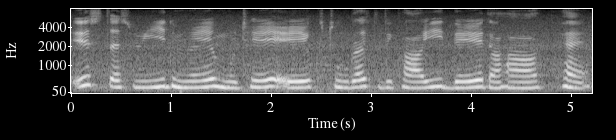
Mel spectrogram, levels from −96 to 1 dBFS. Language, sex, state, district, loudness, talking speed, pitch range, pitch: Hindi, female, Madhya Pradesh, Katni, -14 LUFS, 115 wpm, 220-250 Hz, 235 Hz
